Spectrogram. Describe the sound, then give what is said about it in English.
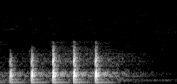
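A man knocks quietly on a wooden door off a corridor: five quick, evenly spaced, fairly soft knocks, with a short resonant decay after the last one and no voices. “At Stella Vixen's door, he stopped and knocked quietly.”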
